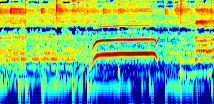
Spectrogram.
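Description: Live band music of guitars and keyboard over a steady beat, between sung lines. Just under two seconds in, a single voice scoops up into a loud, high held note like a shout or whoop, held about a second before cutting off sharply.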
